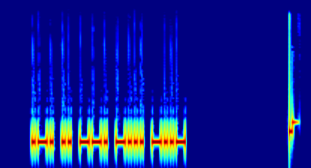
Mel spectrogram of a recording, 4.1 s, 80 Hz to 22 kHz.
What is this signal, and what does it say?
Morse code, heard as a keyed tone, about 29 wpm, 700 Hz. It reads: RIGBX
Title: Code Groups - 5 Letters - 30wpm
